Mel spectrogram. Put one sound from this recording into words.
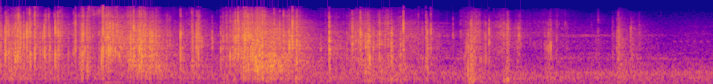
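Foil wrapping crinkles and tears.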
